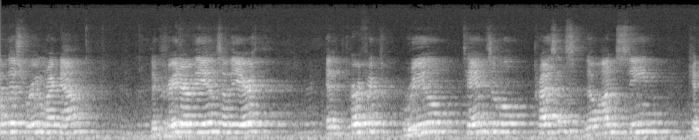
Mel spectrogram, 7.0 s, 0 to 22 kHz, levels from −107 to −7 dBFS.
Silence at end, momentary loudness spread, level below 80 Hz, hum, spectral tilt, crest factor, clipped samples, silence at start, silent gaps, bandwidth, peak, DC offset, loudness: 0 s; 15 LU; -36 dBFS; none; -6.5 dB/octave; 16 dB; under 0.1%; 0 s; none; 10 kHz; -2 dBFS; under 0.1%; -17 LUFS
